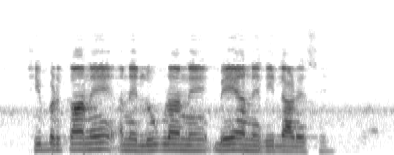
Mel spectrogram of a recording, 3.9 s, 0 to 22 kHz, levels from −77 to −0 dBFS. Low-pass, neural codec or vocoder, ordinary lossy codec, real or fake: 9.9 kHz; none; MP3, 96 kbps; real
